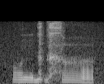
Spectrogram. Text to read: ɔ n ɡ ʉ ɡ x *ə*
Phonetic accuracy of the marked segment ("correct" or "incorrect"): incorrect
